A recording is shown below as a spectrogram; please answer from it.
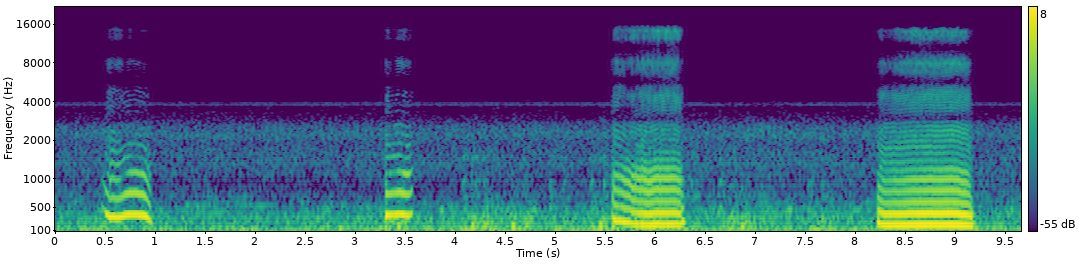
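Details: Brown tabby cat snoring in its sleep, each breath a nasal, whiny, drawn-out squeak, the later ones longer and steadier, coming at uneven intervals of a couple of seconds.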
